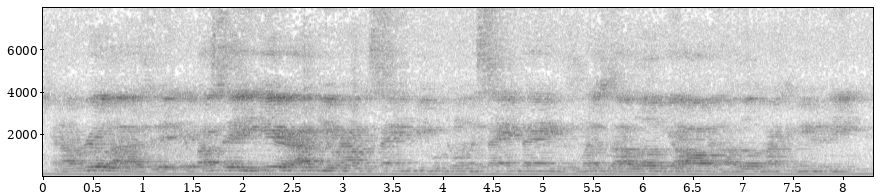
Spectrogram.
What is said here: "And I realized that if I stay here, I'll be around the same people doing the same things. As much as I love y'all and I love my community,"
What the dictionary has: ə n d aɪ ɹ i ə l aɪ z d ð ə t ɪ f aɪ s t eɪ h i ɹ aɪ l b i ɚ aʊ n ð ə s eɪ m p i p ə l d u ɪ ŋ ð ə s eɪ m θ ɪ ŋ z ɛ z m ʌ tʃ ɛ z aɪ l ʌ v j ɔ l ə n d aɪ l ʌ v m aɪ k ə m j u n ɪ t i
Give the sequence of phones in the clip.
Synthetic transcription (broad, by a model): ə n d aɪ ɹ i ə l aɪ z ð ə t ɪ f aɪ s t eɪ h i ɹ aɪ b i ɚ aʊ n ð ə s eɪ m p i p l d u ɪ ŋ ð ə s eɪ m θ ɪ ŋ ɪ z m ʌ tʃ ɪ z aɪ l ʌ v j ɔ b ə n aɪ l ʌ v m aɪ k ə m j u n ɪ t i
